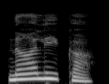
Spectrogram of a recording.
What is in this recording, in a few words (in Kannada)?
"ನಿಲುಕು", Kannada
